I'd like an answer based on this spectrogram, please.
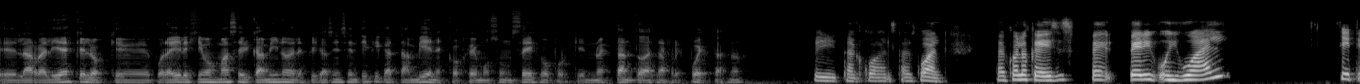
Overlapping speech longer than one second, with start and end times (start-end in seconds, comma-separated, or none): none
